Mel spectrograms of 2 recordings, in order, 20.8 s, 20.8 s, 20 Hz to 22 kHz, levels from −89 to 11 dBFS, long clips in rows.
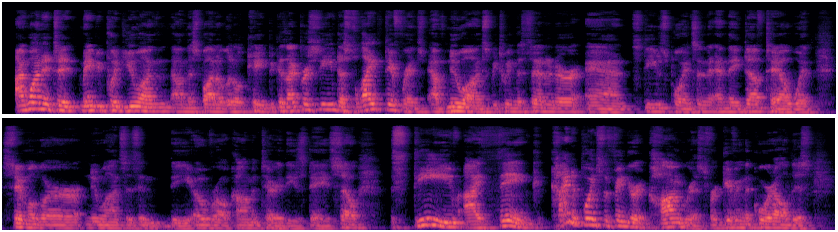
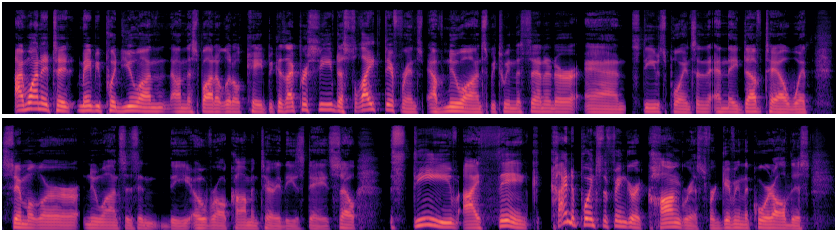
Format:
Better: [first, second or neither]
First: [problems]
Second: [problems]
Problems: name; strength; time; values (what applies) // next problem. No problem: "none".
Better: second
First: off-mic speech; far // room echo; slight; dies away in 0.3 s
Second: none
